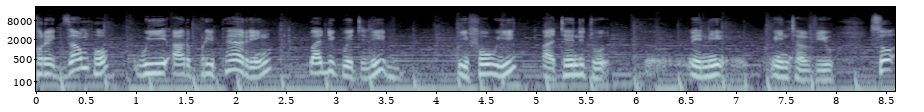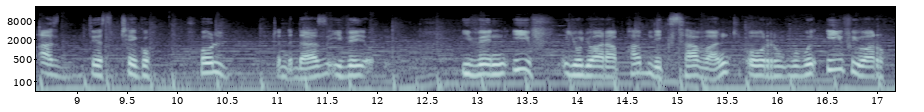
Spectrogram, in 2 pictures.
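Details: Self-identified person who stammers, who substitutes difficult words; stuttering.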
